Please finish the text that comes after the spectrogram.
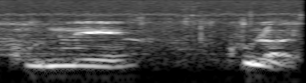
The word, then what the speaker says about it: cuniculus: Cuniculus is spelled C-U-N-I-S. Cuniculus.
